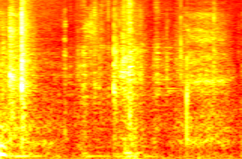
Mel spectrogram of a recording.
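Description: Faint scattered clicks and light knocks from hands handling a terracotta flowerpot and potting soil.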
